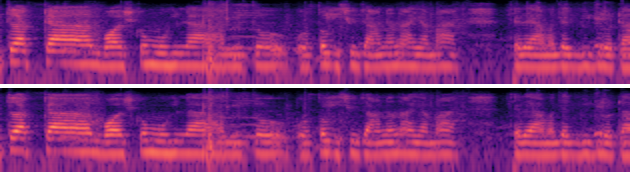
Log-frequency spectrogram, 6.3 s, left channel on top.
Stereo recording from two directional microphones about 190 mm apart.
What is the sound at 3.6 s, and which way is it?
A woman's voice, 5° left (ahead or behind).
